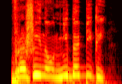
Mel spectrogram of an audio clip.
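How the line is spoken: Suppressed sob. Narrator (Russian): Колька подозрительно всхлипнул

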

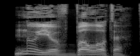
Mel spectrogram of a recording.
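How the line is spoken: Snorting. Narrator (Russian): фыркнул Страйк

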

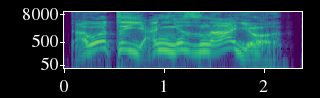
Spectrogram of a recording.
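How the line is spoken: Near shouting. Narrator (Russian): Николай Григорьевич почти кричал

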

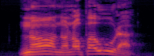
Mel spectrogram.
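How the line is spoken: Shouted at full breath. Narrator (Italian): gridò con tutto il fiato

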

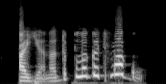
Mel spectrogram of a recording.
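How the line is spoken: Skeptical snort. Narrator (Russian): скептически фыркнула я

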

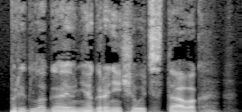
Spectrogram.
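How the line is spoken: Pleading voice. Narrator (Russian): сказал он просящим голосом

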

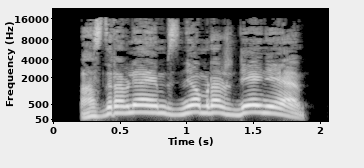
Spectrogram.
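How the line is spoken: Shouted in unison. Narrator (Russian): крикнули мы дружно

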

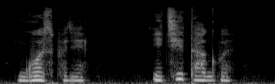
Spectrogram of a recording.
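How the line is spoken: Whispered. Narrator (Russian): прошептала

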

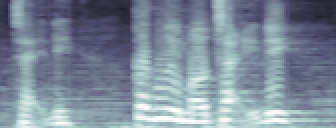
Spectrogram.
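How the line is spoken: Loud shout. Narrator (Vietnamese): Tuyết Kỳ hét lớn

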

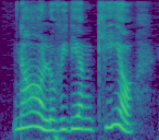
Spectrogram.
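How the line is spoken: Sulky, offended exclamation. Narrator (Italian): esclamò con aria un po' imbronciata un tantino offesa

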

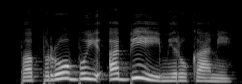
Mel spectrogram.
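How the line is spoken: Plain. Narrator (Russian): сказал он

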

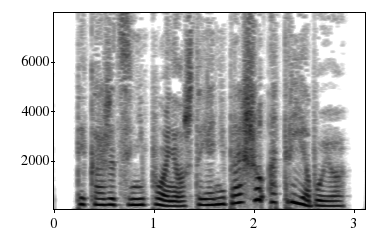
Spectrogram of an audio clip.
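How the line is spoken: Gentle voice, interrupting. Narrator (Russian): Ласковым голосом перебила меня Сиринити

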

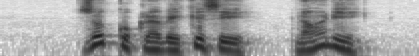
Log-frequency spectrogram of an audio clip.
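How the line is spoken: Angry, trembling lips. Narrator (Vietnamese): Dáng vẻ Bạch Y thư sinh rất phẫn nộ, đôi môi bắt đầu run rẩy nói

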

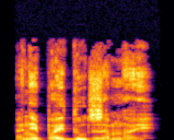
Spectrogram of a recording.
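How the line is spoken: Quietly spoken. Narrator (Russian): тихо сказал Уахинеп

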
